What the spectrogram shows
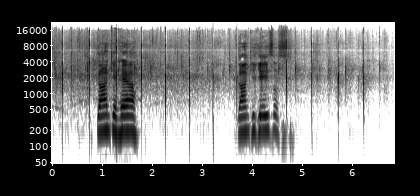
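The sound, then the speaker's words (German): A crowd of people applauding together for Jesus, a steady wash of claps with sharper individual claps standing out, while a man speaks two short phrases over the applause. “Und wir geben Jesus mal einen Applaus.”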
